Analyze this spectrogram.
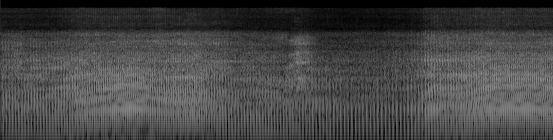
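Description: A snowmobile engine revs up and down loudly close by.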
